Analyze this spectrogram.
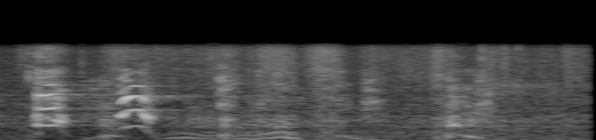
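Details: Lucy, a dog out in the woods who enjoys barking a lot, gives two sharp barks close together in the first second. Fainter, lower sounds and rustling follow.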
